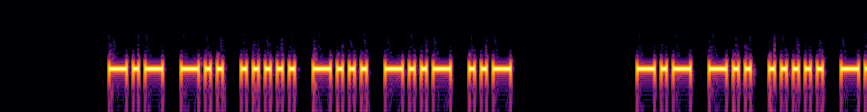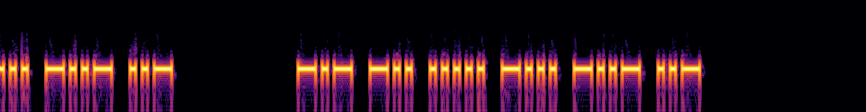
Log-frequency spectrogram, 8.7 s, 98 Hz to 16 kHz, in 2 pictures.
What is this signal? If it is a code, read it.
Morse code, heard as a keyed tone, about 40 wpm, 700 Hz. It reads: KD5BXU KD5BXU KD5BXU
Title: USA Call Signs - 6 Characters - Repeated 3x - 40wpm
